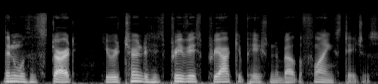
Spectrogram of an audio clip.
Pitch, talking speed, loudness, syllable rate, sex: 110 Hz, 220 wpm, -21 LUFS, 6.3 syllables/s, male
